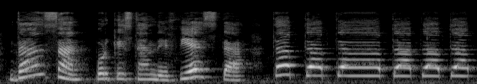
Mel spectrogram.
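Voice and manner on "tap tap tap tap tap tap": high, rhythmic tapping syllables; dancing tap sounds. A narrator's reading. Narrator mimics party dragons dancing, rhythmic high taps. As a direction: tap out the dance steps in a high voice.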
